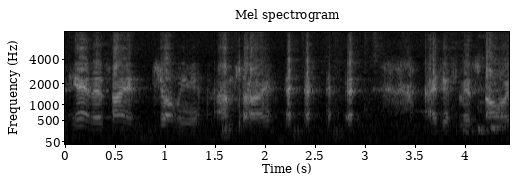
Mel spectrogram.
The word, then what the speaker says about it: Joliet: It's not Juliet. It's Joliet Uh-huh. with an O. Joliet. Yeah, that's fine. Joliet.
